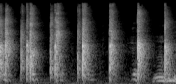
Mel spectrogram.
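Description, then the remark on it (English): A quick, steady run of about seven sharp hand claps, fairly loud, a few slightly doubled as if more than one person is clapping, with a faint voice near the end. “Clap off!”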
